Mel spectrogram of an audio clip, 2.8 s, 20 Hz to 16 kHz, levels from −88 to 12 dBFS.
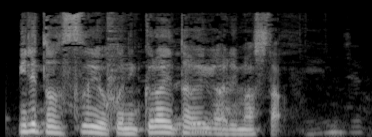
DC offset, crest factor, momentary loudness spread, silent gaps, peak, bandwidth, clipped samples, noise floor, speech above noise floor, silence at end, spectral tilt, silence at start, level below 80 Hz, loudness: under 0.1%; 18 dB; 7 LU; none; -4 dBFS; 11.5 kHz; under 0.1%; -44 dBFS; 25 dB; 0.25 s; -5 dB/octave; 0.15 s; -56 dBFS; -20 LUFS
